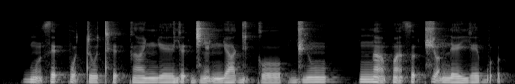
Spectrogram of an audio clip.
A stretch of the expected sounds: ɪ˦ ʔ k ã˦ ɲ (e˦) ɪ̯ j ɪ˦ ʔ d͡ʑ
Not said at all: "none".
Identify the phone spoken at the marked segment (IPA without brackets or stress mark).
e˦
